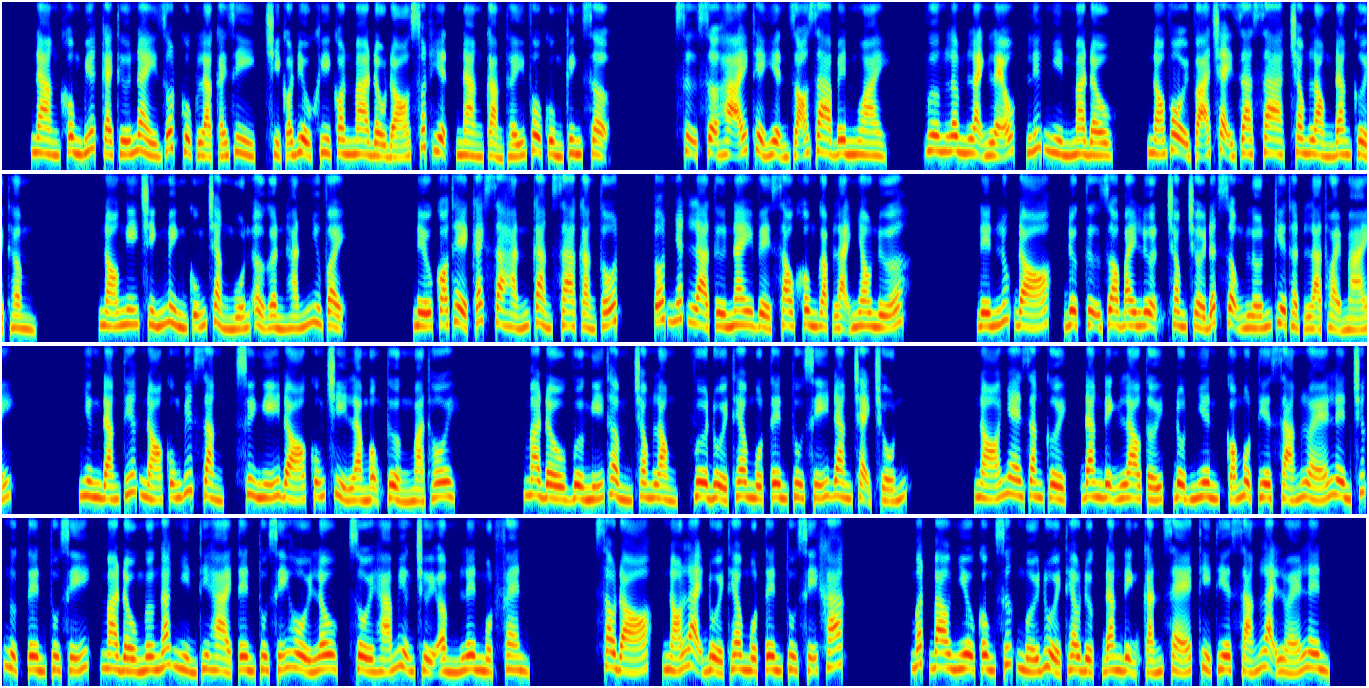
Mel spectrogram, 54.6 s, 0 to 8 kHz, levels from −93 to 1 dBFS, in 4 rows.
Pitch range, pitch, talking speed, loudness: 185-220 Hz, 200 Hz, 235 wpm, -22 LUFS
